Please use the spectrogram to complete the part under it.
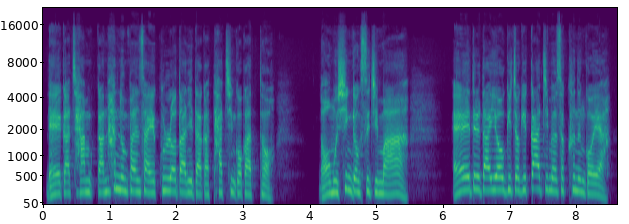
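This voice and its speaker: A woman voicing an irritable older mother-in-law who scolds and complains in a sharp, loud way. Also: medium pitch, moderate pace, no room sound, studio quality, close to an everyday voice. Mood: dismissive.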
